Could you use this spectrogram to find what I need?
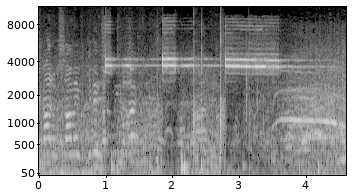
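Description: A referee's whistle blows several sharp blasts.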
